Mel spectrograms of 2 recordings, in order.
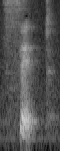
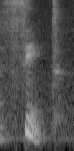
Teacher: One is a short I sound and the other is a slightly longer E sound.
